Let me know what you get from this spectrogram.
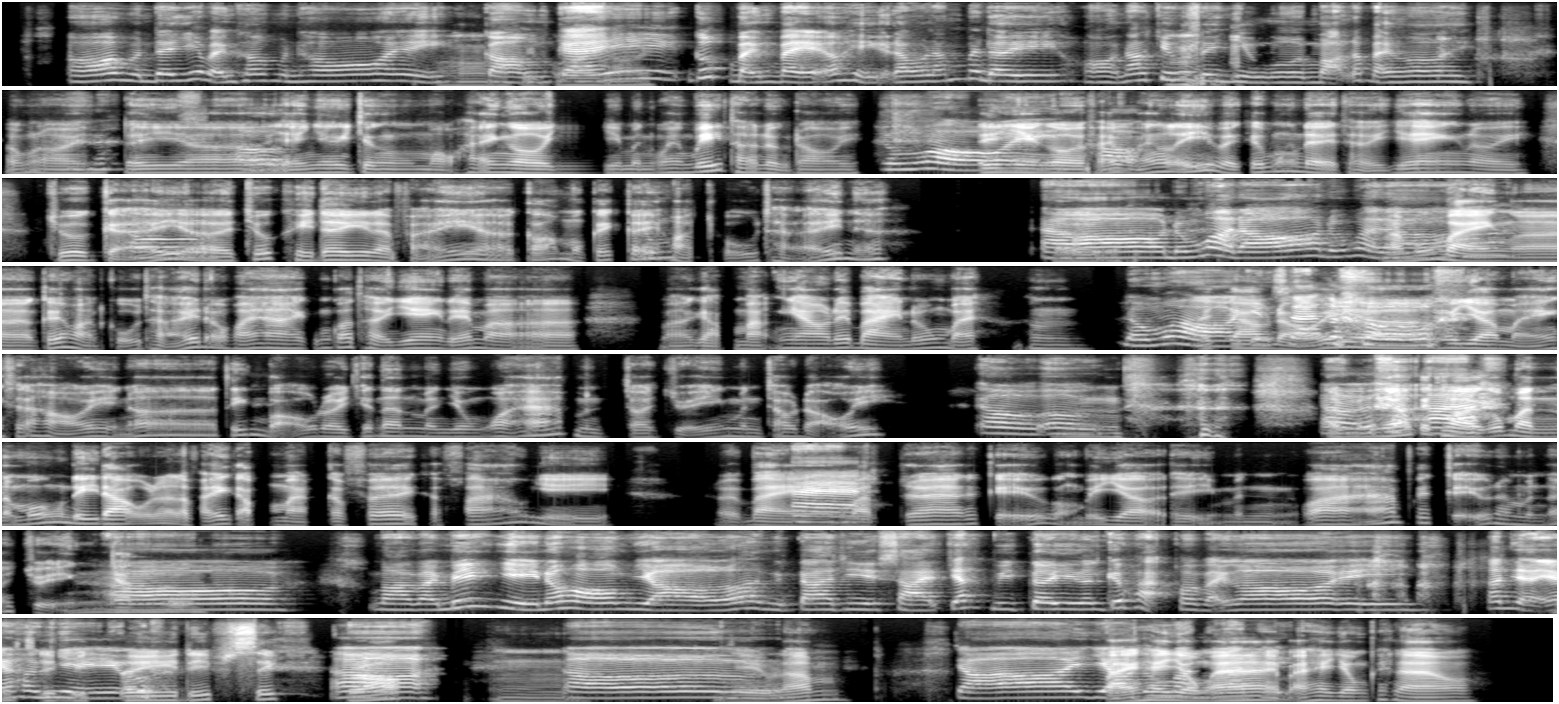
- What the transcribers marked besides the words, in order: other background noise; in English: "group"; chuckle; other noise; tapping; chuckle; chuckle; laughing while speaking: "luôn"; in English: "app"; chuckle; chuckle; in English: "app"; "ChatGPT" said as "ChatPT"; chuckle; chuckle
- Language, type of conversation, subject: Vietnamese, unstructured, Bạn có đồng ý rằng công nghệ đang tạo ra áp lực tâm lý cho giới trẻ không?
